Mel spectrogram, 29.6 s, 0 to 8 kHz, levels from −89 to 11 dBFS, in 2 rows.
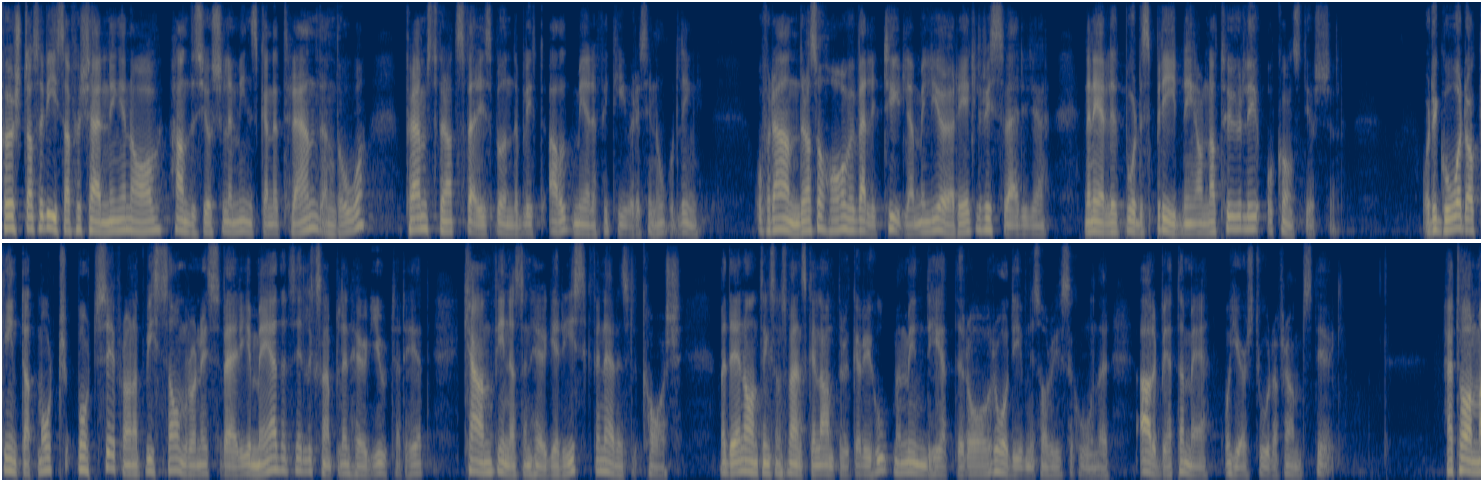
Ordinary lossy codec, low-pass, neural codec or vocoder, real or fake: none; none; codec, 16 kHz, 1 kbps, X-Codec, WavLM features, trained on Multilingual LibriSpeech; fake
